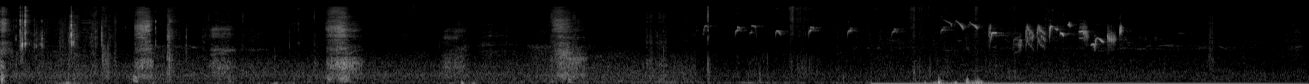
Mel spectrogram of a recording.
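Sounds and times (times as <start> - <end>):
small birds chirping: 5.1 - 13.0.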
